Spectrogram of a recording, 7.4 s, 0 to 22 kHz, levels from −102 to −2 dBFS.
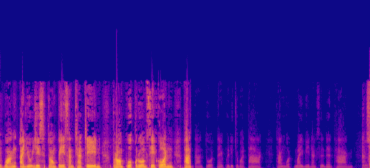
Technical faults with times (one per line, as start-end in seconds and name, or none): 0.00-7.40 low-delay AAC compression
2.34 block of digital silence
3.13-3.16 AAC frame loss with muting
3.81-7.24 one channel inverted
